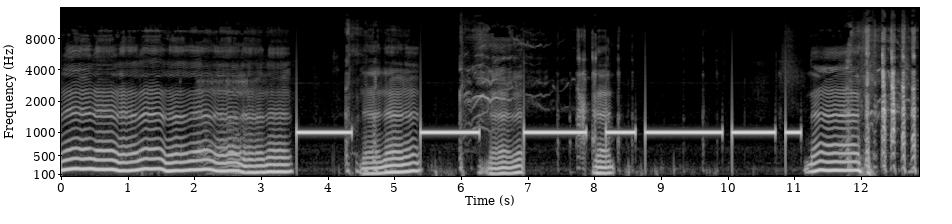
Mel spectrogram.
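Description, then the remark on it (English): A steady high-pitched censor bleep cuts in repeatedly over a singing or talking voice, several bleeps of varying length interrupting the vocals, loud. “It only makes sense with the beep.”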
